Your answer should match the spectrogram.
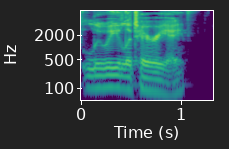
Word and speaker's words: Leterrier: I had no idea how to pronounce it. I looked it up and I completely forgot. So this time I made a point. I believe it's Louis Leterrier.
